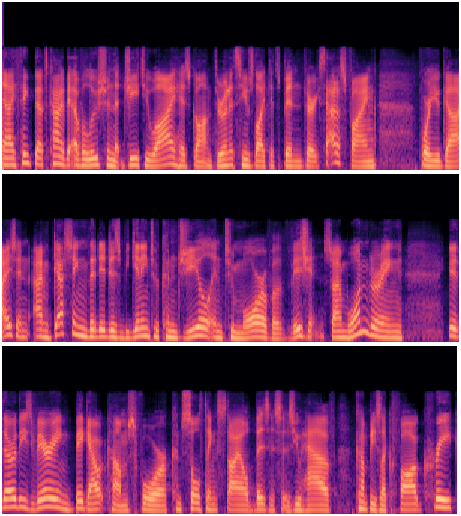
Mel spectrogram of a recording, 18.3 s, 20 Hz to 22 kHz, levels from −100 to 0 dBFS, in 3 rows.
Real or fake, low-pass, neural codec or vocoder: fake; 7.2 kHz; codec, 16 kHz, 1 kbps, X-Codec, HuBERT features, trained on LibriSpeech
